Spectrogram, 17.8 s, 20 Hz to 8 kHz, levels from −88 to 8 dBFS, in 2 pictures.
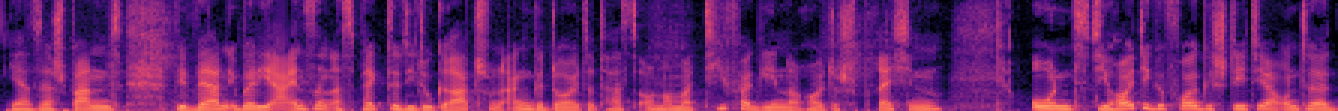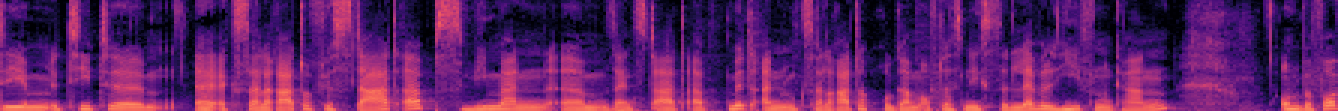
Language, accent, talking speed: German, German, 165 wpm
